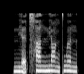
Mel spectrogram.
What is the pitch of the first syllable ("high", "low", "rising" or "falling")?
low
